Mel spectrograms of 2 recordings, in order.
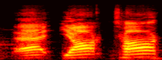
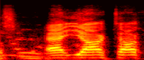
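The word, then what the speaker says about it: Jach Talk: Yeah, just go to uh Yockt Talk. So, J A C H Talk. The name's pronounced pronounced differently what it's spelled. So, Yockt Talk on Twitter and then obviously Joe Yock on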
